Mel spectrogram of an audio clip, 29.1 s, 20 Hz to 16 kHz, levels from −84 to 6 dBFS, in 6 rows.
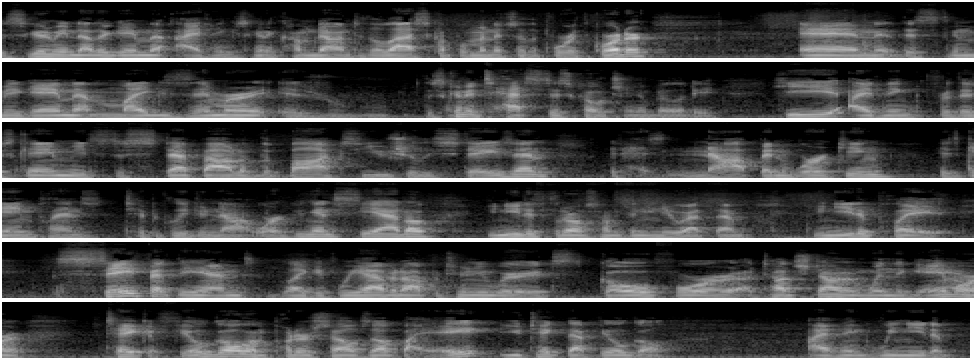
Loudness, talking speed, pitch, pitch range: -26 LUFS, 265 wpm, 100 Hz, 90-110 Hz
